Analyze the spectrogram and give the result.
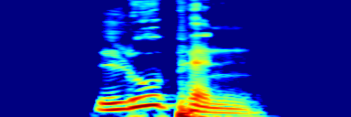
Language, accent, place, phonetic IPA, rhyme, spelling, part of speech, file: German, Germany, Berlin, [ˈluːpn̩], -uːpn̩, Lupen, noun, De-Lupen.ogg
- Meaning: plural of Lupe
